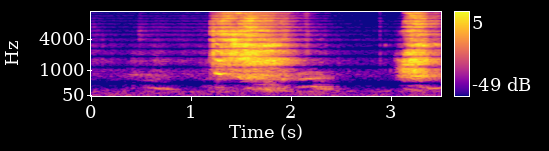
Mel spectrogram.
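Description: A young woman screams loudly.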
